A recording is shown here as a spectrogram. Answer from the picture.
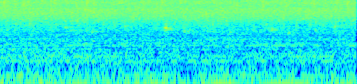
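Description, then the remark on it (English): A steady, continuous hiss of running shower water, even and unbroken throughout, fairly soft and heard on its own with no voices. “And as you feel that shower, you can feel the warmth settling in.”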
